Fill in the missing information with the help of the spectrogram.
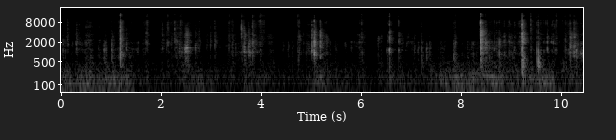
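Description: A small cardboard cosmetics box being handled and opened by hand: irregular clicks, taps and rustles of card.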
